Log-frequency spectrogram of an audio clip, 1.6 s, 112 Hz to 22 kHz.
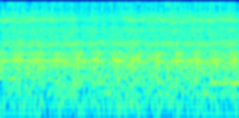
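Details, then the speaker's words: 1991 Oldsmobile Cutlass Calais 2.3L Quad 4 DOHC, warmed up, after shorted injector repair for misfire: steady, even idle with light ticking knock typical of Quad 4, no stumble; not misfiring. "well there it is turn and knocking like a good old Quad 4 but it's not misfiring"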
